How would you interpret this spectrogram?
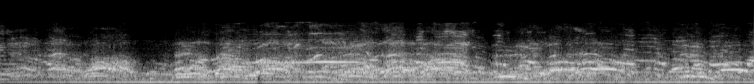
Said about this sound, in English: Huge crowd there. The audience was audibly engaged in chanting, expressing their admiration for Trump.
